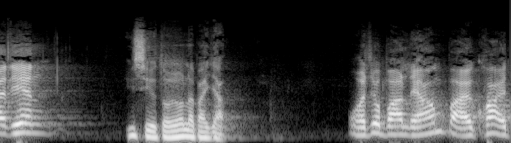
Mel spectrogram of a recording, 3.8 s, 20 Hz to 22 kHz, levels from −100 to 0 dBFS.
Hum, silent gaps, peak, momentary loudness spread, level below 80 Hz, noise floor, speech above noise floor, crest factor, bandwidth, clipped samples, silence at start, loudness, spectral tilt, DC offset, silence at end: none; none; 0 dBFS; 11 LU; -54 dBFS; -71 dBFS; 59 dB; 14 dB; 9.8 kHz; under 0.1%; 0 s; -13 LUFS; -6 dB/octave; under 0.1%; 0 s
